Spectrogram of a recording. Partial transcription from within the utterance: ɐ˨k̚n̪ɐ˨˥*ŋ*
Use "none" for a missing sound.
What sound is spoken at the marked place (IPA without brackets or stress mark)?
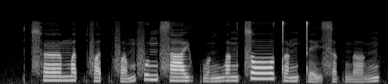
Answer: ŋ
